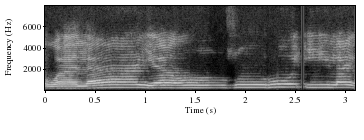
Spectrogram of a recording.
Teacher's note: Runya itu yang nggak boleh dipanjangkan, jangan tertahan di runya ya Bu, soalnya runya nggak panjang. Wala yanzuru ilai.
